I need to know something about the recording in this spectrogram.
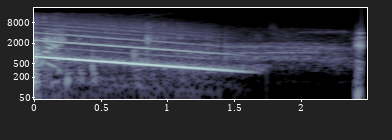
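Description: A comic falling-whistle sound effect: one whistle-like tone sliding steadily down in pitch for about a second and a half, then fading out.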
